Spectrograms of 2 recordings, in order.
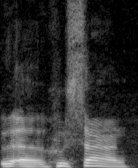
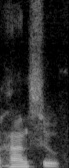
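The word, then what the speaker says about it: Hounsou: you know I'm horrible with this but with husan um hu with huh hansu thank you hansu I see my brain things hu I wanted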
